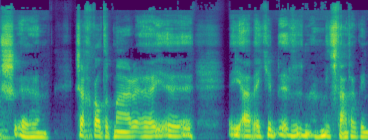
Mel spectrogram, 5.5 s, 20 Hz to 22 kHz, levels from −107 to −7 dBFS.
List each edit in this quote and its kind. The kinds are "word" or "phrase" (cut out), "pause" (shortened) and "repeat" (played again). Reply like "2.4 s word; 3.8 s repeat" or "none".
none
